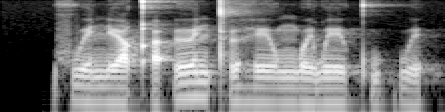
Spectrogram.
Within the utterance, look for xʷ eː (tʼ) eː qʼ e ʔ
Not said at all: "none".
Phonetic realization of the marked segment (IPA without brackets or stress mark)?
n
